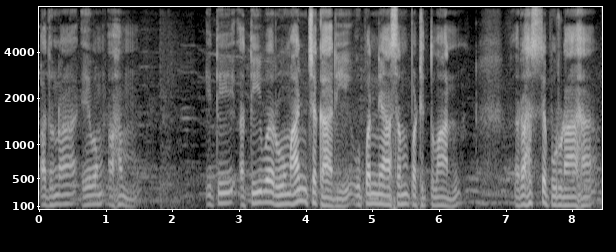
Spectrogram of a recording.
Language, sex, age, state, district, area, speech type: Sanskrit, male, 18-30, Uttar Pradesh, Lucknow, urban, spontaneous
